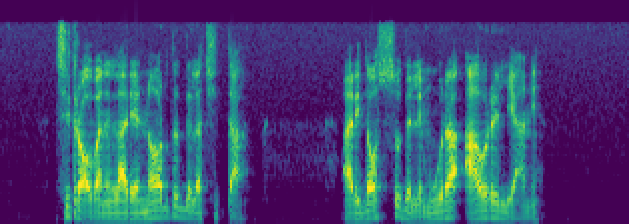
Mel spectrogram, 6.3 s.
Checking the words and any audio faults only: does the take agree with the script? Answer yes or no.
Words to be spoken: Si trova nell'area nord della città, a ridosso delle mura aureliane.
yes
